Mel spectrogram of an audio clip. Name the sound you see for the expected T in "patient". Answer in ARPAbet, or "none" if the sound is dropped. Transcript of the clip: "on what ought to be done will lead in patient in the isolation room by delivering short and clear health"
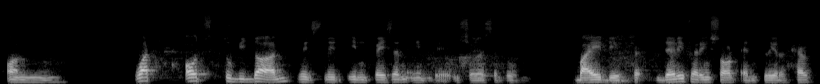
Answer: none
